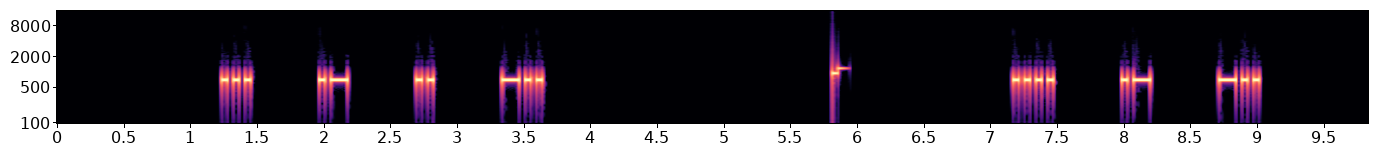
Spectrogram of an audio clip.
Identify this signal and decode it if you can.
Morse code, heard as a keyed tone, about 28 wpm, spaced as for 13 wpm, 700 Hz. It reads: SAID HAD
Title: 4x Character Spacing - Top 100 Words - 28wpm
